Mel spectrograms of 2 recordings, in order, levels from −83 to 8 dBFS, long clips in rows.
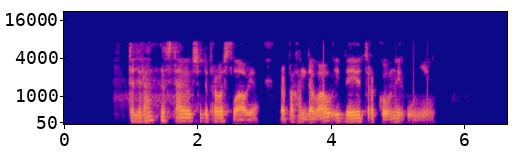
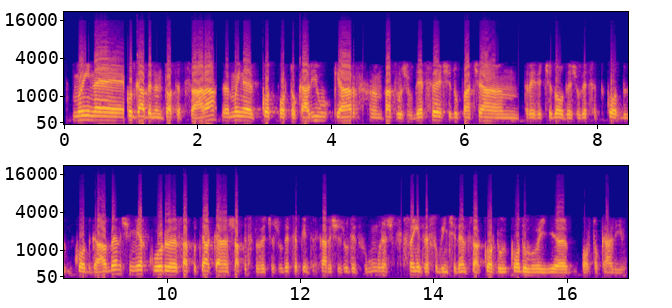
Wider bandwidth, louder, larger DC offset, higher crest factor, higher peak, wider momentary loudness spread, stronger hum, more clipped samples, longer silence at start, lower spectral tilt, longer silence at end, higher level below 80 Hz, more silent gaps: second, 7.8 kHz vs 15.5 kHz; second, -17 LUFS vs -10 LUFS; neither; first, 16 dB vs 10 dB; about the same, -2 dBFS vs 0 dBFS; about the same, 10 LU vs 10 LU; neither; second, under 0.1% vs 1%; first, 0.95 s vs 0.15 s; about the same, -5 dB/octave vs -5.5 dB/octave; first, 1.1 s vs 0.05 s; second, -56 dBFS vs -46 dBFS; first, 3.16-3.23 s vs none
